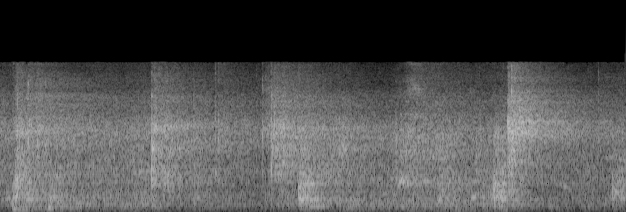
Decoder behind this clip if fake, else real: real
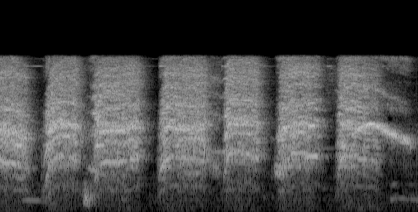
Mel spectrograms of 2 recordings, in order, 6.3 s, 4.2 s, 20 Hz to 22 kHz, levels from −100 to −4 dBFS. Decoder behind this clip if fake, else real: real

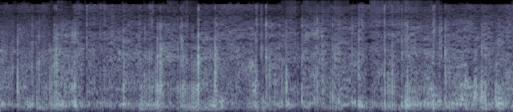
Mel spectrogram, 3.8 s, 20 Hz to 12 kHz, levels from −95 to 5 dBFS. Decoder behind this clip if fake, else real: fake, codec, SNAC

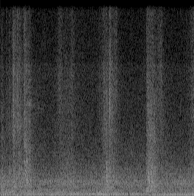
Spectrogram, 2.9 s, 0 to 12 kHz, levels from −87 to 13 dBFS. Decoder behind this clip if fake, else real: real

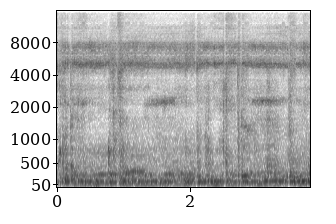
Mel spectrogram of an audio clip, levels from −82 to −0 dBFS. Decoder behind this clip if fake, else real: fake, codec, SNAC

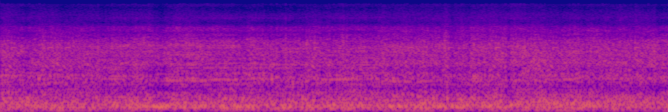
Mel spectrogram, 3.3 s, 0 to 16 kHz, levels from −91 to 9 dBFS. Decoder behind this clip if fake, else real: fake, codec, SNAC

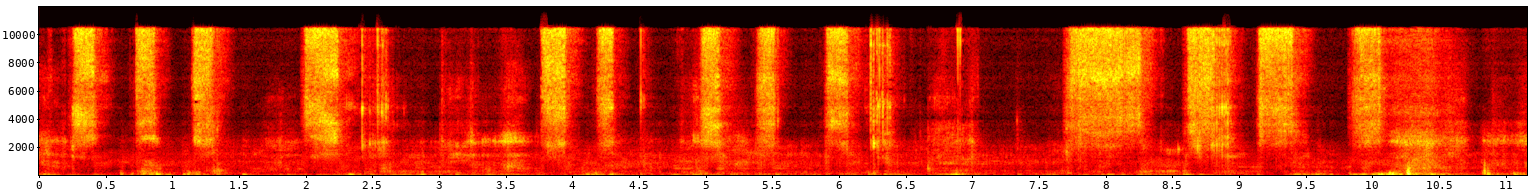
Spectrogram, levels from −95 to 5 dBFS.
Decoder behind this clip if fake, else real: fake, codec, SNAC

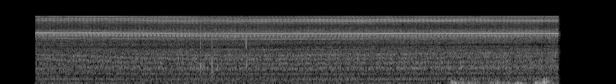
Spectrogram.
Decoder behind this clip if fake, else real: real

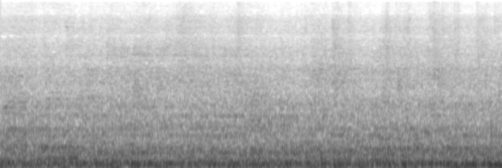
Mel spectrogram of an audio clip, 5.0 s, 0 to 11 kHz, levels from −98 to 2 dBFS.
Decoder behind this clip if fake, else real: real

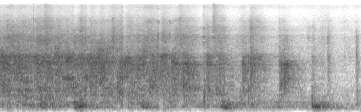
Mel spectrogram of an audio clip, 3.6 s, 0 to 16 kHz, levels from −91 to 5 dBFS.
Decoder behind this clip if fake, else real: fake, codec, SNAC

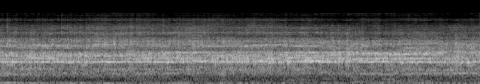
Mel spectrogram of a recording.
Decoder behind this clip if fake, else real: fake, codec, SNAC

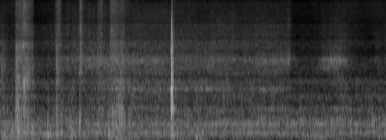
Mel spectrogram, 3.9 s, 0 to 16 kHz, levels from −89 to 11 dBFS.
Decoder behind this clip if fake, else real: fake, codec, SNAC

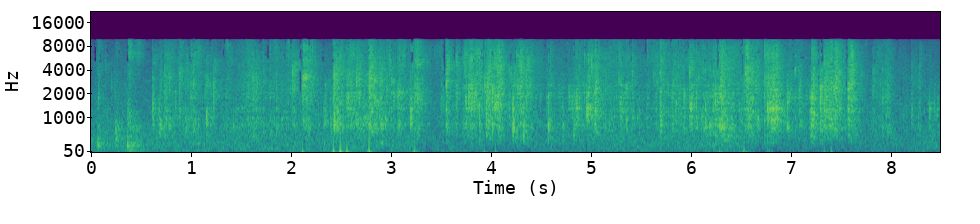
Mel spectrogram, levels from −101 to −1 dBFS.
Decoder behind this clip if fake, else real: real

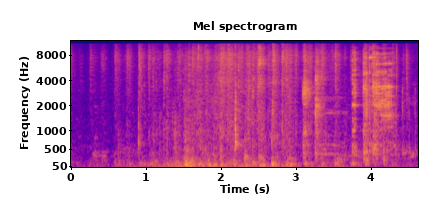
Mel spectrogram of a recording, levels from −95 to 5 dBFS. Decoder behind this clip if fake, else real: real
